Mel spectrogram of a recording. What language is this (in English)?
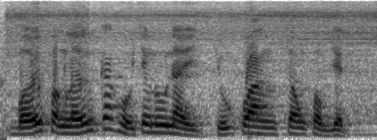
Vietnamese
